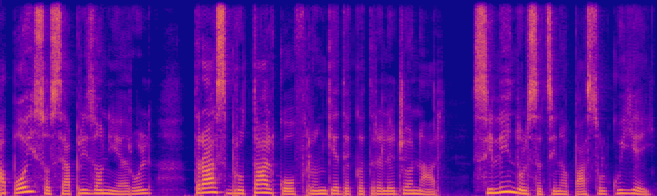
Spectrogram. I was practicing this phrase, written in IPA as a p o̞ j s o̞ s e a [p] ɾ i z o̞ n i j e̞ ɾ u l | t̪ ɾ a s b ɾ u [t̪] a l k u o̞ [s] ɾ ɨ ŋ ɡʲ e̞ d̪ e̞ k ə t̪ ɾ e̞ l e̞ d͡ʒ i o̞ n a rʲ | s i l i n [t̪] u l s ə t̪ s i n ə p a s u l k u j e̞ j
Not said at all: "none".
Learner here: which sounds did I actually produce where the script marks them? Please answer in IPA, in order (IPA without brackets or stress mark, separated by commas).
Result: p, t̪, f, d̪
